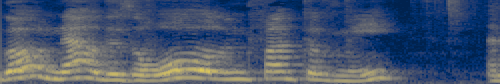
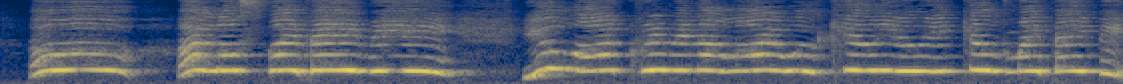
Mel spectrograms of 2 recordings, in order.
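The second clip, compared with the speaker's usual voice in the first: shrill, very high, very loud anguished screaming; 8 dB louder than usual. Retelling how the husband reacted after his wife fell: imitating a screaming husband. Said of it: "the man started screaming".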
